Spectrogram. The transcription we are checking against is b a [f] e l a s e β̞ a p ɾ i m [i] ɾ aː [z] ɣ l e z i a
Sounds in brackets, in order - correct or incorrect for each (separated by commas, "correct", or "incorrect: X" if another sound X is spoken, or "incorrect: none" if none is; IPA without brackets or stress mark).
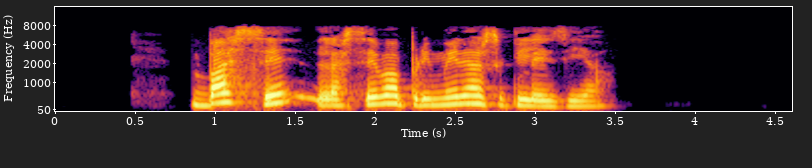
incorrect: s, incorrect: e, correct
